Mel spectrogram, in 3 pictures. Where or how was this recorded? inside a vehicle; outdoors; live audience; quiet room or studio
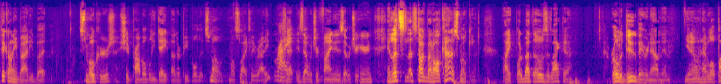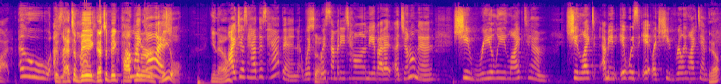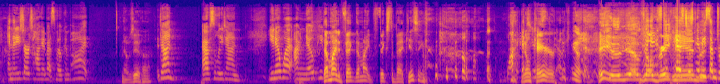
live audience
